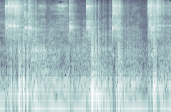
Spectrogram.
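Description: Metal Fight Beyblade spinning tops clashing in a clear plastic stadium: a quick series of sharp metallic clinks and scrapes as the tops knock into each other and the stadium wall.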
